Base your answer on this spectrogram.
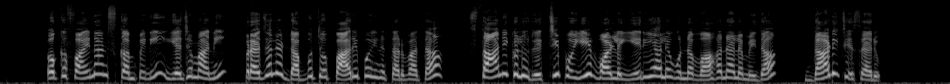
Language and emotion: Telugu, angry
